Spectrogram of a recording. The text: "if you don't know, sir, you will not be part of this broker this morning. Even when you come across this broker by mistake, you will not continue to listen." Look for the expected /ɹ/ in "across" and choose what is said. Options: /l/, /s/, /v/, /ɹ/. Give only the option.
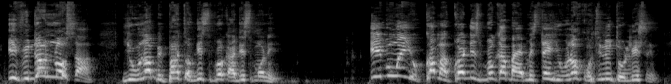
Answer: /ɹ/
